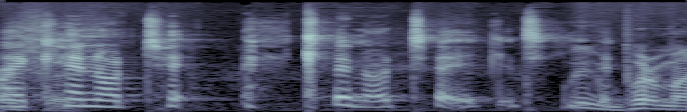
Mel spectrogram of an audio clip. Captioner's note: she chuckles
